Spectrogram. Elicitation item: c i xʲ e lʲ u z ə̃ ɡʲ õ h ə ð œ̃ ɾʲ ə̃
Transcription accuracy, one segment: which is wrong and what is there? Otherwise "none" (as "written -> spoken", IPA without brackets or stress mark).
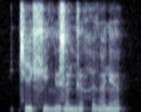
none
